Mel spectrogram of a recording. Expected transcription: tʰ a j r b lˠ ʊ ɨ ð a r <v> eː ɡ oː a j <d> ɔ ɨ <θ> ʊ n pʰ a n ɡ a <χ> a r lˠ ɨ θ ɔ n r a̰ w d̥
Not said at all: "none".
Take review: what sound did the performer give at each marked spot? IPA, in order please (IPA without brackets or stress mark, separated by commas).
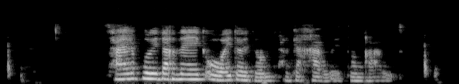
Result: ð, d, ð, χ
